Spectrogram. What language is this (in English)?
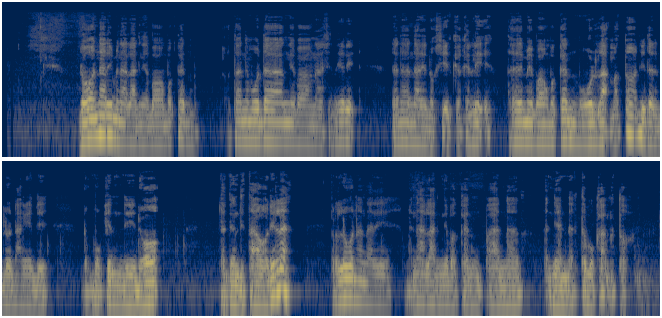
Kelabit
